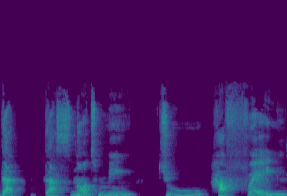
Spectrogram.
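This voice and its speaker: Speaking at a very slow pace, a woman with a strong Spanish accent has a bright, sharp tone and a medium pitch. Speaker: mental health YouTuber. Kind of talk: motivational talk to camera.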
